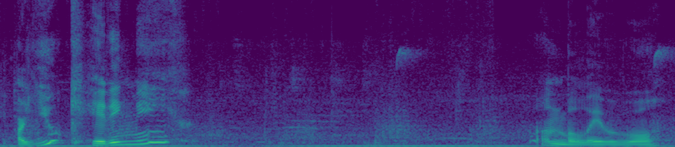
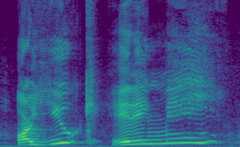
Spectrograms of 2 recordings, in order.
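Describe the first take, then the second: First: Deflated. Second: Disbelief. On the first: Deflated repeat of the rant line. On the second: Fan ranting at his team. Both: Real, not acted.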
